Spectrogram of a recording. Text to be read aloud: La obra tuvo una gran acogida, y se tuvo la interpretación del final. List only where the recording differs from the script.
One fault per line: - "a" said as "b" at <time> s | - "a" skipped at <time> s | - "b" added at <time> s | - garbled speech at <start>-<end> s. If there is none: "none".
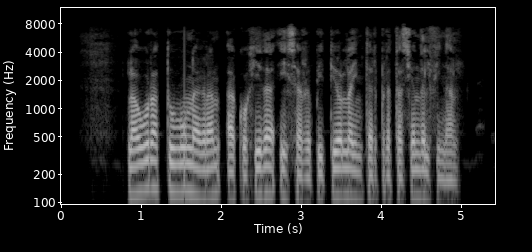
- "tuvo" said as "repitió" at 3.0 s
